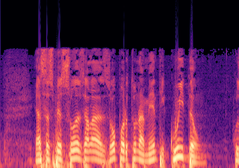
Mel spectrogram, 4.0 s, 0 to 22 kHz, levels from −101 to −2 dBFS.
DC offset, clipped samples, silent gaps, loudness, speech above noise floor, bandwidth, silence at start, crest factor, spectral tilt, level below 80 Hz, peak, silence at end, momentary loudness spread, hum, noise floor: under 0.1%; 0.3%; none; -13 LUFS; 28 dB; 8 kHz; 0.6 s; 12 dB; -7.5 dB/octave; -24 dBFS; 0 dBFS; 0 s; 5 LU; none; -40 dBFS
